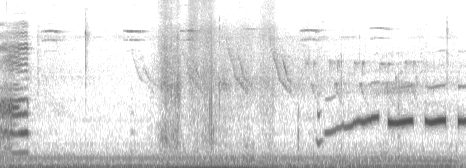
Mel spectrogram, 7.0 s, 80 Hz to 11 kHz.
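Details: Flock of 19-week-old Barred Rock and Gold Star chickens in Grimes County, Texas, near Iola. Late in the clip, short rising tonal notes settle into steady repeated calls over a constant low rumble, after a burst of scratchy noise.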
